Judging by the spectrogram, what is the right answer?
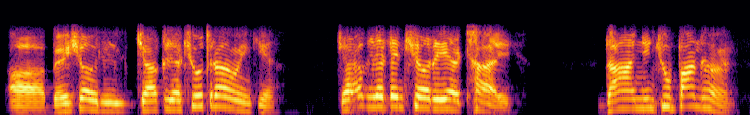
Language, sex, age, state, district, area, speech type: Kashmiri, male, 18-30, Jammu and Kashmir, Srinagar, urban, conversation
